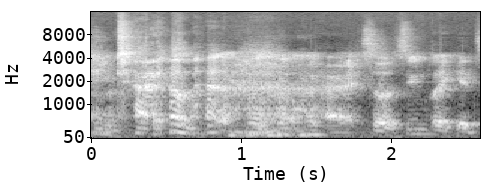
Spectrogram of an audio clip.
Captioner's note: both laughing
